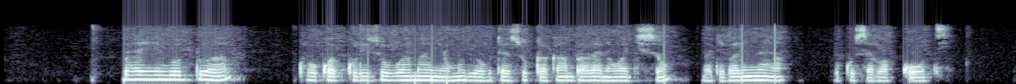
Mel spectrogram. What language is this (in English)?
Ganda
